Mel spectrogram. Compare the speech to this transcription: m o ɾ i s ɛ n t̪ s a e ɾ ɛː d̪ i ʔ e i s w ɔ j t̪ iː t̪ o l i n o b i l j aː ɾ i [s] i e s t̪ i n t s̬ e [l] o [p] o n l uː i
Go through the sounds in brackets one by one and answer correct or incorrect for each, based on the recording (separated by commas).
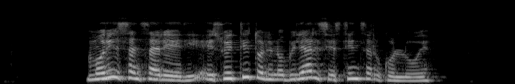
correct, incorrect, incorrect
